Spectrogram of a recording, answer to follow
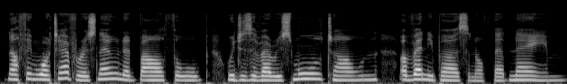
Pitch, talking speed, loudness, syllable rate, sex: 205 Hz, 170 wpm, -19 LUFS, 5.1 syllables/s, female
